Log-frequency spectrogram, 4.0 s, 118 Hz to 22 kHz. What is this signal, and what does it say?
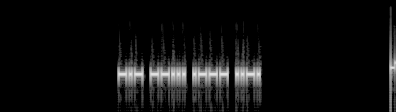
Morse code, heard as a keyed tone, about 43 wpm, 700 Hz. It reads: K7JF
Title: USA Call Signs - 2x Character Spacing - 45wpm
